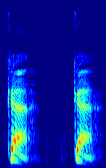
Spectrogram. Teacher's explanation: Ma, setelah kita jelaskan huruf mim, lam juga, ki, kaf, tempat keluarnya adalah di tenggorokan bagian atas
